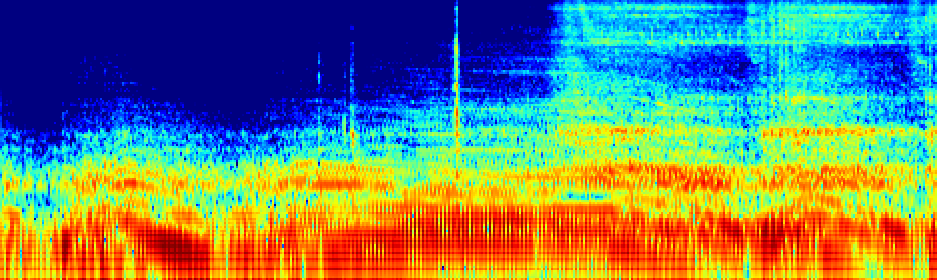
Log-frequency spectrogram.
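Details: Jeep Liberty running with a loud, uneven, lumpy low rumble, shaking hard, smoke from somewhere, dies if left idling; no metal-on-metal noise heard, owner considered misfire, cause unknown.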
